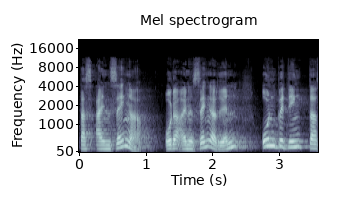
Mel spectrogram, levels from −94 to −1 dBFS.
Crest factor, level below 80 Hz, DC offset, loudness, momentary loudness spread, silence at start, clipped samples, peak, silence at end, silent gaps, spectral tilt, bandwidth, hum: 18 dB; -68 dBFS; under 0.1%; -23 LUFS; 7 LU; 0.05 s; under 0.1%; -4 dBFS; 0 s; none; -5 dB/octave; 11.5 kHz; none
